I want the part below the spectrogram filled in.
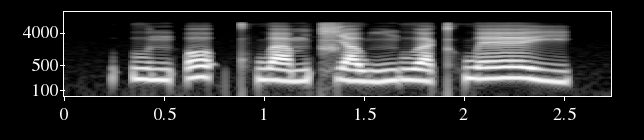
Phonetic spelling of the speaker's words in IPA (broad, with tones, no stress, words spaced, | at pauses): ʔu˨˩nʔɔ˥˩ʔ kʰwa˩˦mt͡ɕa˨˩wŋu˨˩a̯ kʰwɛː˥˩j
